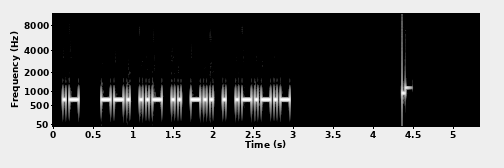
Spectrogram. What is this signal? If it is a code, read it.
Morse code, heard as a keyed tone, about 30 wpm, 700 Hz. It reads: A GUIDE.
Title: Sentences from Top 1000 Words - Review Part 3 - 30wpm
